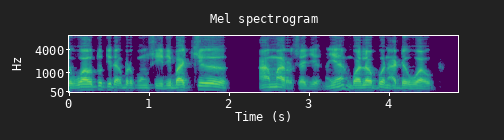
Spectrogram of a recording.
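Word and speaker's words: عمرو: binti Amar ya Ha jadi ejaannya Ain mim Raw wau ya macam bunyi Amru tapi kalau dia datang selepas bin atau binti ya kita kena baca Amar saja wau tu tidak berfungsi ya tapi kalau tulis kena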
